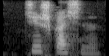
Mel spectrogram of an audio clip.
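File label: "чишкасьны", Komi, female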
